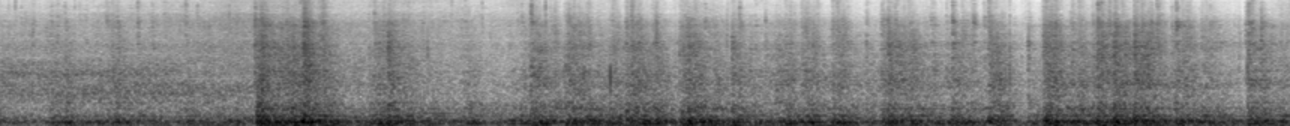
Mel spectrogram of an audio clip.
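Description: A car driving past on the road, its engine and tyre noise swelling about two seconds in, over a steady low rumble.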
